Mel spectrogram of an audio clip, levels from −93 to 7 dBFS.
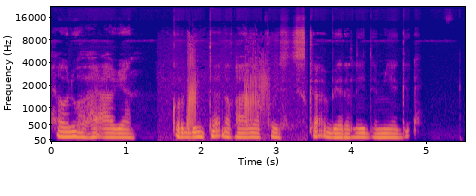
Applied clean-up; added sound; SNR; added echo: none; Fart; 10 dB; none.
